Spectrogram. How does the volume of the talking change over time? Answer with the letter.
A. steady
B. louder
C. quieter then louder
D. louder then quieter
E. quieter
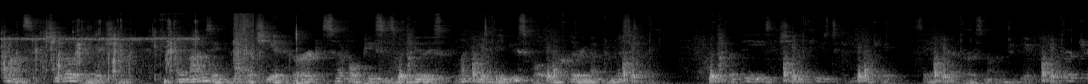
E.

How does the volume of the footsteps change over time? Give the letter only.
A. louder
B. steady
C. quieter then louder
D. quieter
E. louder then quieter
B.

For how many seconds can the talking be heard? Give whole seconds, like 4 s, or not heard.
11 s.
